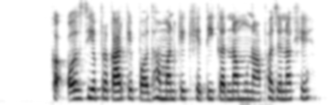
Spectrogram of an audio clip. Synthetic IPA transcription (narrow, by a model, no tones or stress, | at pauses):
kaʔɔːsd̪ʱijəpɾəkaːɾkepɔːd̪ʱamənkekʰeːt̪ikəɾnamʊnaːpʰəd͡ʒənəkʰɦeː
